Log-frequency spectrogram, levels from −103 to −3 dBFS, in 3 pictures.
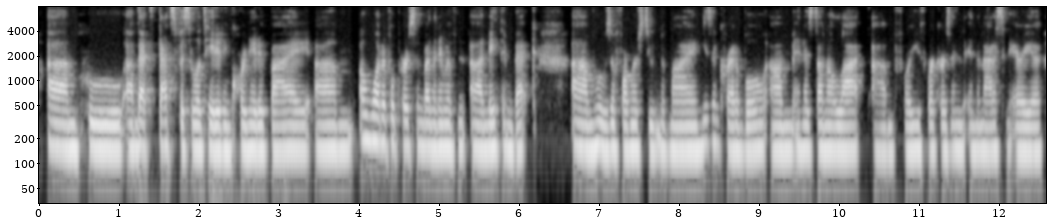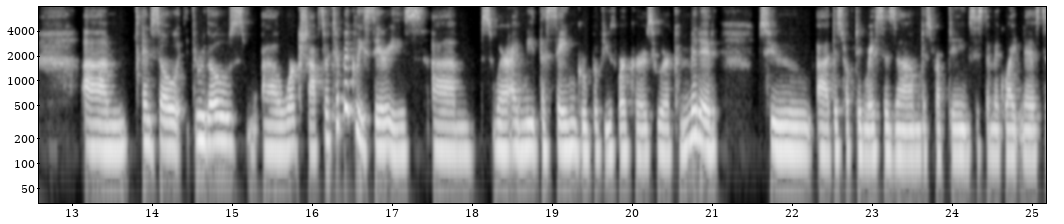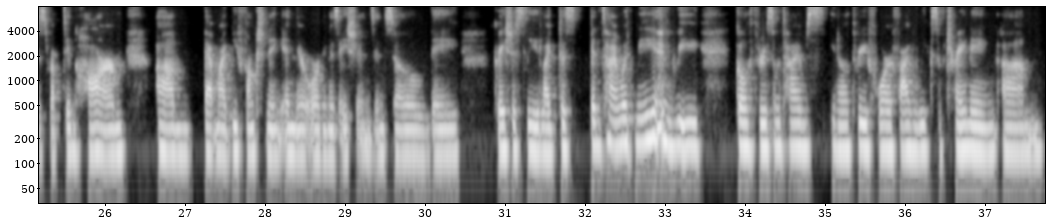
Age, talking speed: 30-49, 175 wpm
